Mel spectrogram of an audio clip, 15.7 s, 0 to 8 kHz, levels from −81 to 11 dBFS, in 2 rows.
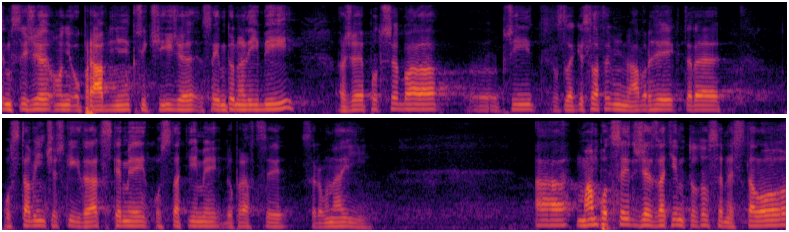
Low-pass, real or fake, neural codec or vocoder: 7.2 kHz; fake; codec, 16 kHz in and 24 kHz out, 2.2 kbps, FireRedTTS-2 codec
